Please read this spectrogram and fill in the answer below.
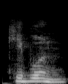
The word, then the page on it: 기분: Korean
